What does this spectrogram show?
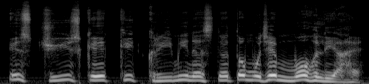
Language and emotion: Hindi, happy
